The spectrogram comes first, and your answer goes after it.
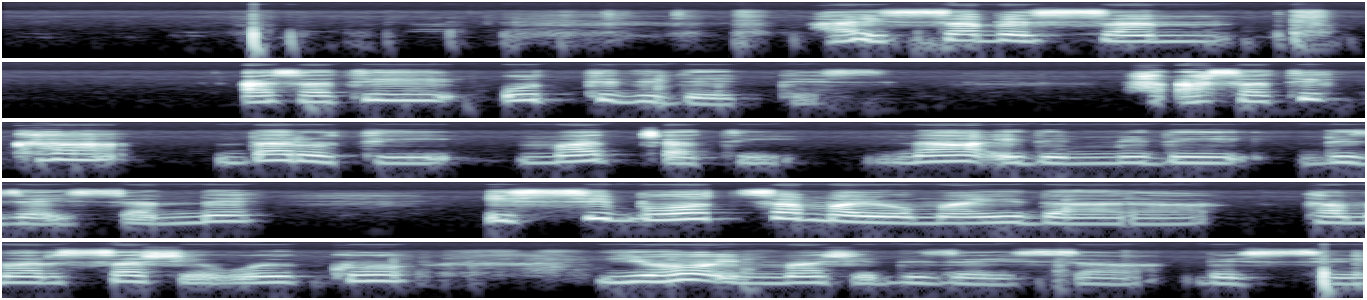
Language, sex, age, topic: Gamo, female, 25-35, government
